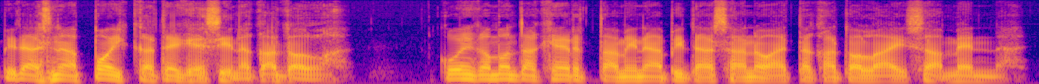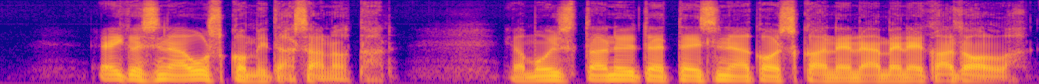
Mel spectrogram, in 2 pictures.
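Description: A man's voice: low-pitched, animated, a bit bright, dry recording, studio quality, pitched above the performer's own voice. A man voicing a bossy middle-aged landlady who scolds in broken, ungrammatical speech. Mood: scolding.

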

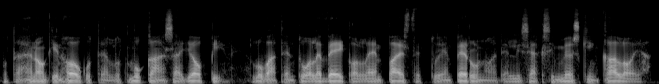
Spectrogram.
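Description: A man narrates a novel in an extremely deep, low voice. His delivery is even and measured, steady storytelling. The sound is close and completely dry. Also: no room sound. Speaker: audiobook reader. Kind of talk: scripted narration.

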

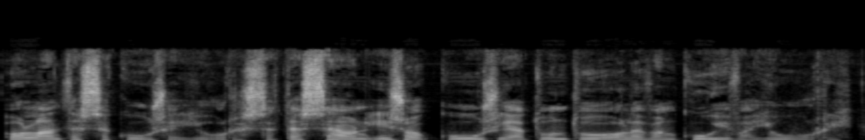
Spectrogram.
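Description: A woman's voice: low-pitched, dry recording, studio quality. A woman voicing a practical young farm girl who takes charge with short instructions. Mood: steady.

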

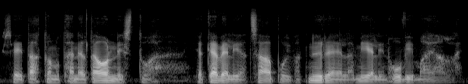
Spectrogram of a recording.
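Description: A man narrating a classic novel as an audiobook in a measured, even way. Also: extremely low pitch, dry recording.

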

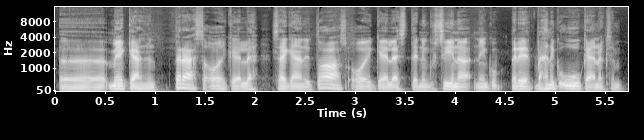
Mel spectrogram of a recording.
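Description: A young man, a police officer, telling a story in a casual podcast interview, laughing often and shouting out bursts of the chase. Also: fairly low pitch, no echo, clean studio sound. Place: podcast studio.

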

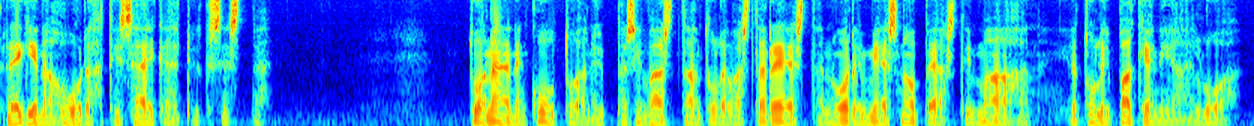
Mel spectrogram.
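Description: A man reading an audiobook in a steady, measured narrating voice. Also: low voice, no echo, clean studio sound. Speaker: audiobook reader.

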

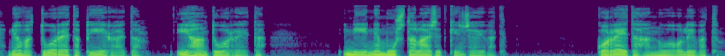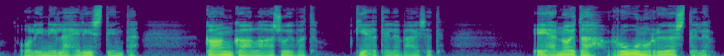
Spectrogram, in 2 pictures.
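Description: A man's voice: low-pitched, slightly rough, no echo, clean studio sound. A man voicing a garrulous old countrywoman, a miller's wife who rambles on in an old-fashioned storybook.

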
